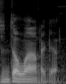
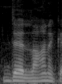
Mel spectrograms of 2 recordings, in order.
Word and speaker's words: Dahlonega: No, it's Dahlonega. Dahlonega.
